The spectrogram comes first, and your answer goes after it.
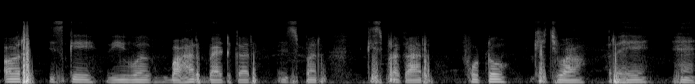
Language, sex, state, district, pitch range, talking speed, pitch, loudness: Hindi, male, Chhattisgarh, Raipur, 100-115 Hz, 110 wpm, 105 Hz, -27 LUFS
